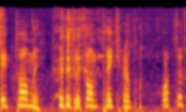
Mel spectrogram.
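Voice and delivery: put-on mobster voice with a lisp. Doing how a guy talks to tommy, mobster voice with a lisp. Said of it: "he's like a mob, guy with a lisp".

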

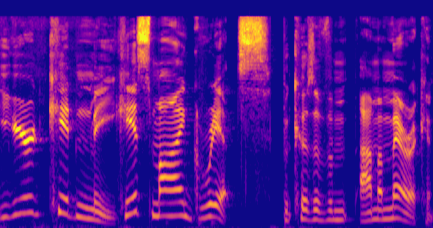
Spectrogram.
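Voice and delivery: put-on American accent, very slow and drawn out. The speaker tries out a new voice, fake american accent. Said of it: "I'll do like an American accent".

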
